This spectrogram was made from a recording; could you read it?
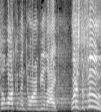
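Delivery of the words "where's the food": mock angry, aggressive tone, pitched up. The speaker imitates a partner walking in the door at home: imitating an aggressive demand. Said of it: "You say things like really aggressive and angry".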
